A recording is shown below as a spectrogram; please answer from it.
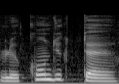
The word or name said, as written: driver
